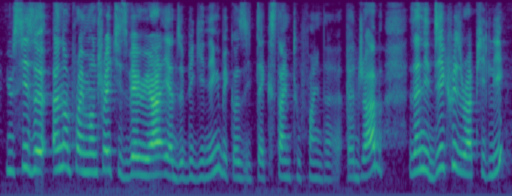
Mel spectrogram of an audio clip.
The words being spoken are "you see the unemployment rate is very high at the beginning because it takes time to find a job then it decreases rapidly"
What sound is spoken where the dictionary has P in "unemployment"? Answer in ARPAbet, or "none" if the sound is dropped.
P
